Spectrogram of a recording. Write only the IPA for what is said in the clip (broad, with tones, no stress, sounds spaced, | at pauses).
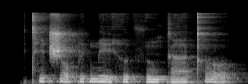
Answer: tʰ ɪ˦ ʔ ʃ ɔ̰˦˨ p ɪ˦ ʔ m ḛ˦˨ ɪ̯ h ʊ˦ ʔ θ ũ˨ k ä˨ kʰ ɔ̰˦˨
